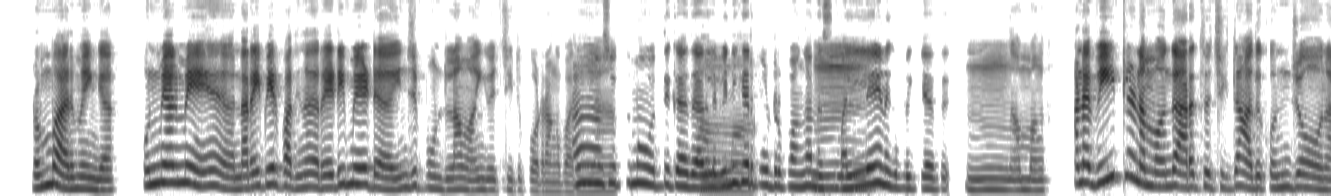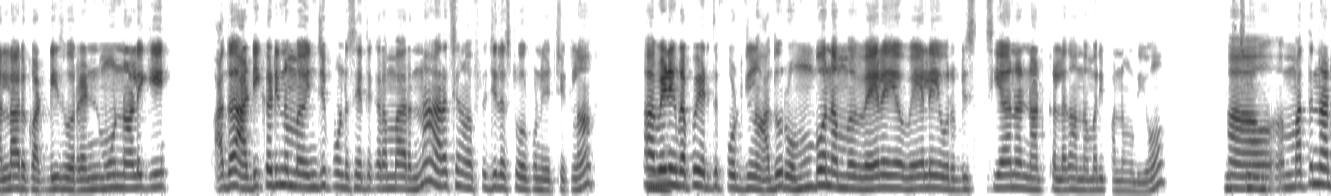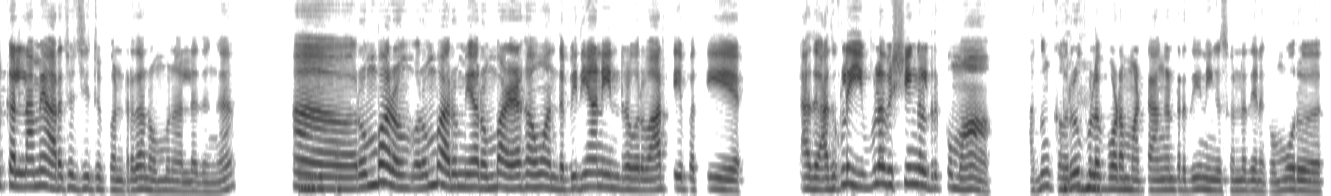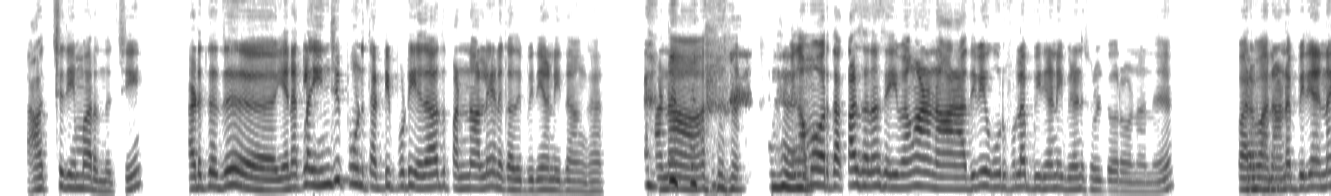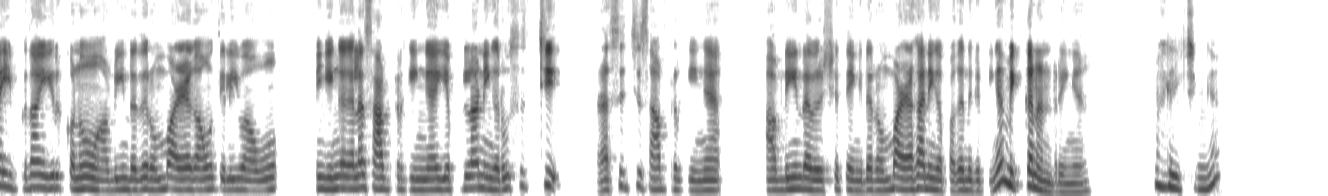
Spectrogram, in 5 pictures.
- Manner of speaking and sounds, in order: surprised: "அதுவும் கருவேப்பில போட மாட்டாங்கன்றதையும் நீங்க சொன்னது எனக்கு ரொம்ப ஒரு ஆச்சரியமா இருந்துச்சு"; laugh; chuckle; laugh
- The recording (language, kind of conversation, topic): Tamil, podcast, உனக்கு ஆறுதல் தரும் சாப்பாடு எது?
